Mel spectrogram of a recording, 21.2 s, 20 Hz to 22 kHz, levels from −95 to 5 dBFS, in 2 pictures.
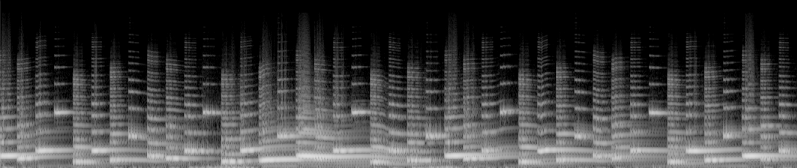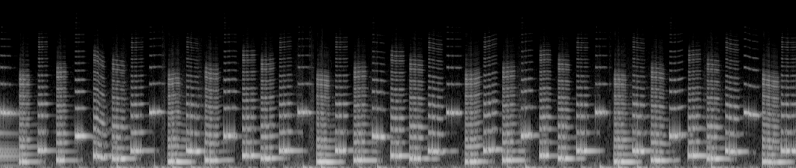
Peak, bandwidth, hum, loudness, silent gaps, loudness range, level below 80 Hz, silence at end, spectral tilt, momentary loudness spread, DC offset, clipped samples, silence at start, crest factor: -8 dBFS; 6 kHz; none; -20 LUFS; none; 8 LU; -42 dBFS; 0 s; -9 dB/octave; 12 LU; under 0.1%; under 0.1%; 0 s; 12 dB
